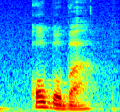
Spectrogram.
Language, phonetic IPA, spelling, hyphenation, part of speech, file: Georgian, [o̞bo̞bä], ობობა, ობო‧ბა, noun, Ka-ობობა.ogg
- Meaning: spider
